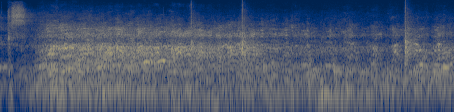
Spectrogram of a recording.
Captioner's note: audience laughing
